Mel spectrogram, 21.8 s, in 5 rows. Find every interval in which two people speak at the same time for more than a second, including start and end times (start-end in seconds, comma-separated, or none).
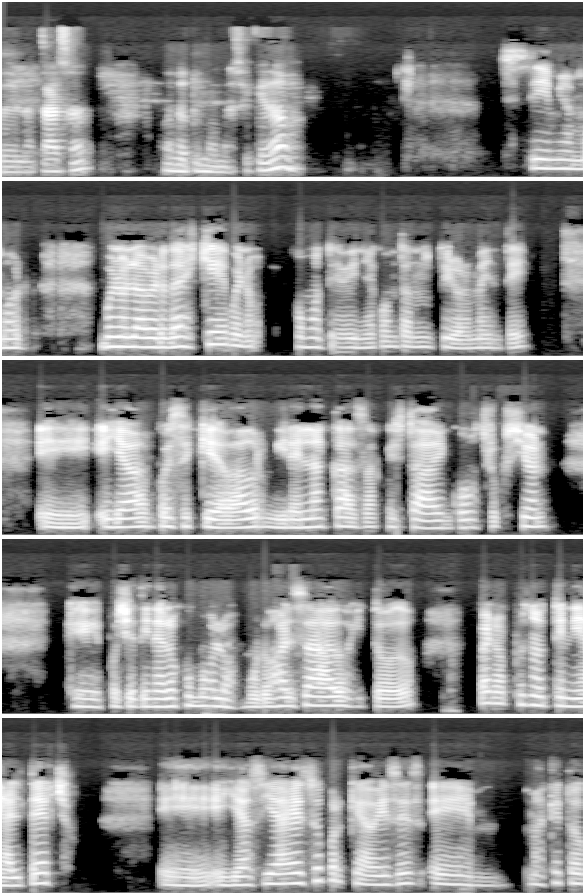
none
